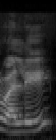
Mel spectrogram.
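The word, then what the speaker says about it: well: हम इसको कैसे बोलेंगे जैसे अब हमारा ये लिखा है वेल वेल ठीक है तो हम जो वेल बोलेंगे तो हमारा माउस राउंड हो जाएगा लिप्स हमारे राउंड शॉप में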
